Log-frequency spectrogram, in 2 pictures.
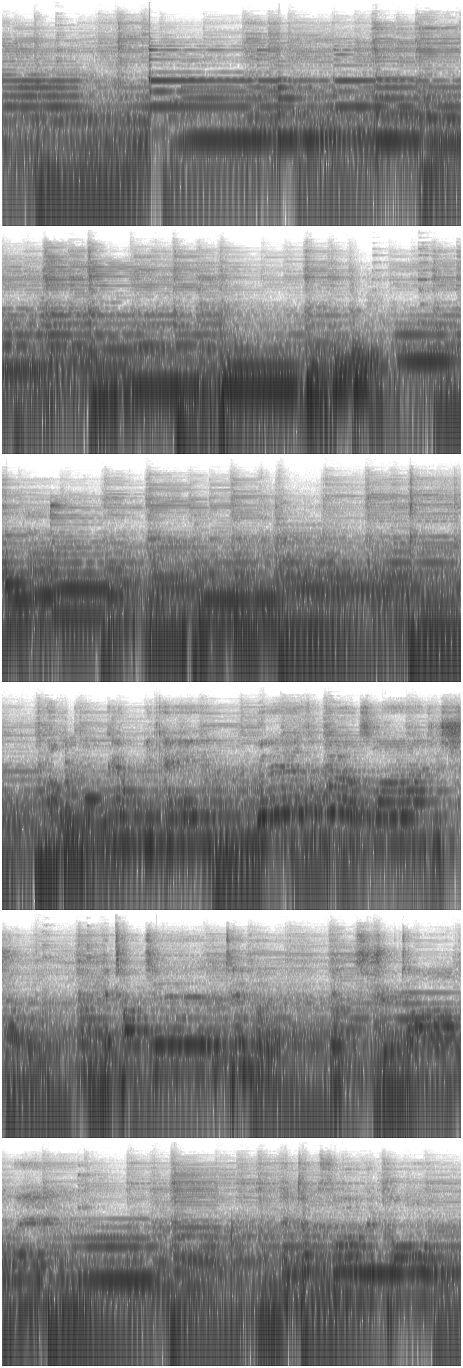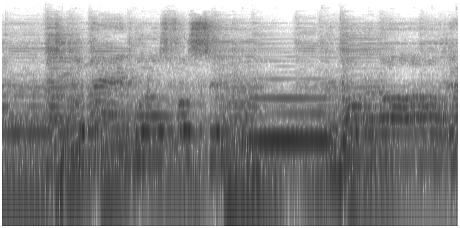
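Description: Small live band of electric guitar, acoustic guitar and upright double bass playing a country-folk song at a steady tempo.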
